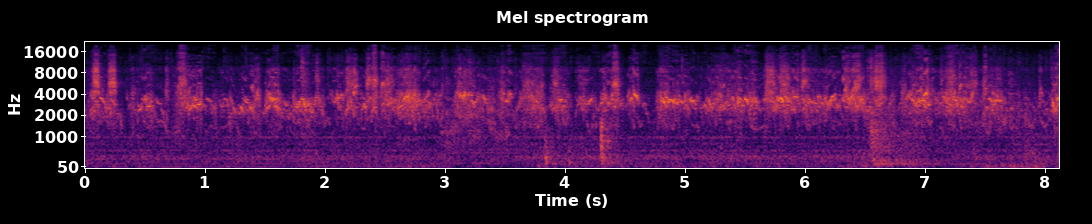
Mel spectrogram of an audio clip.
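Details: Many budgerigars in an aviary colony, 1 July 2025: lively chirps and squawky calls overlapping, a few lower sliding notes near the middle and end over steady high chatter.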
